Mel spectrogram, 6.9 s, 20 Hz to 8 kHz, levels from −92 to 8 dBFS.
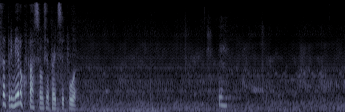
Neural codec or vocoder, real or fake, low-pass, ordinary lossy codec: codec, 24 kHz, 1.2 kbps, DualCodec; fake; 7.2 kHz; none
